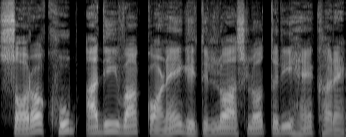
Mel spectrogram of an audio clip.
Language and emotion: Goan Konkani, neutral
